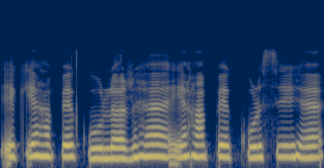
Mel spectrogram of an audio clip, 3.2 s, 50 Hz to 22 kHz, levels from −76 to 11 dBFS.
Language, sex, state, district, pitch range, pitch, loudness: Hindi, female, Jharkhand, Palamu, 235-255 Hz, 250 Hz, -12 LUFS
